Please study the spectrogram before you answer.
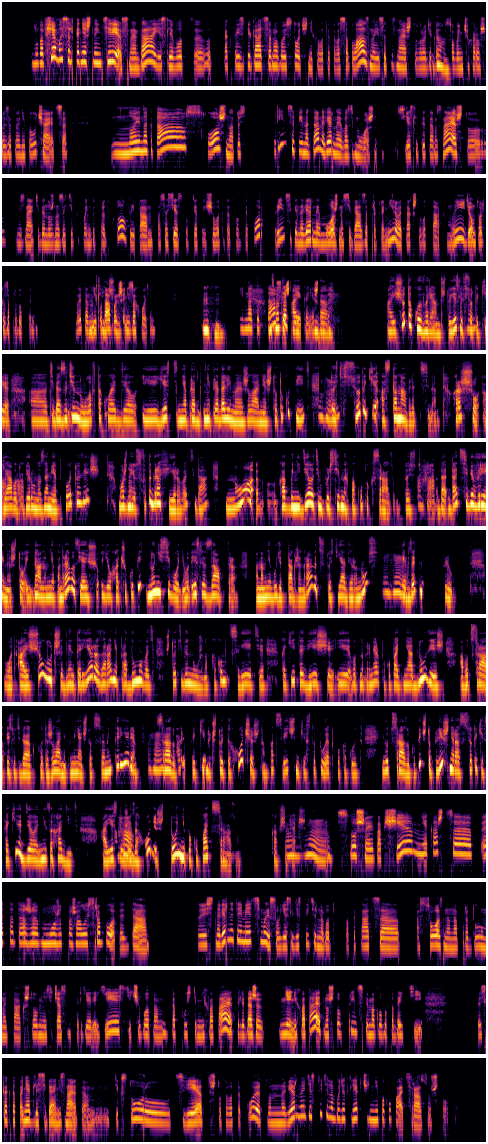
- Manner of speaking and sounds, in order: none
- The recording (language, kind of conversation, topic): Russian, advice, Как мне справляться с внезапными импульсами, которые мешают жить и принимать решения?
